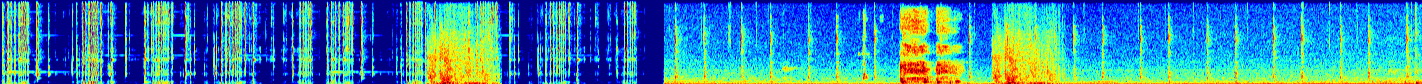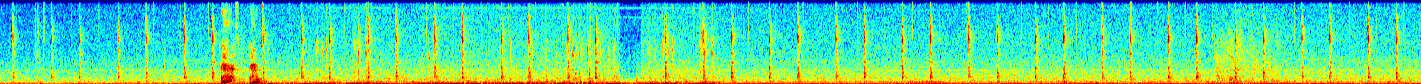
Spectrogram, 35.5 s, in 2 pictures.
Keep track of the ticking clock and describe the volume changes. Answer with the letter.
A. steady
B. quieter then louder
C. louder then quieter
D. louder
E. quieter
B.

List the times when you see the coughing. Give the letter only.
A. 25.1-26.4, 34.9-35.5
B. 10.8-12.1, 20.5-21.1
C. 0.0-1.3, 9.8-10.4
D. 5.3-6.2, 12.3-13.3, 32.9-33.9
B.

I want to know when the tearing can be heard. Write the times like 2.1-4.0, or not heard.
5.3-6.2, 12.3-13.3, 32.9-33.9.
